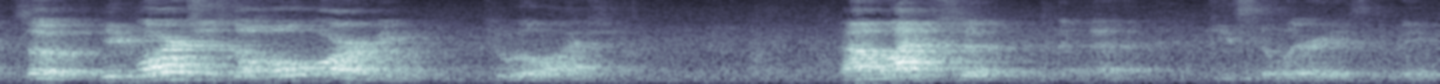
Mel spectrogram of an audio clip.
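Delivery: normal talking voice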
